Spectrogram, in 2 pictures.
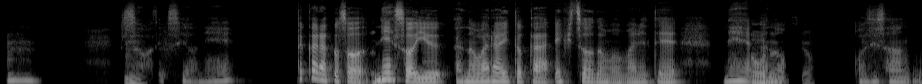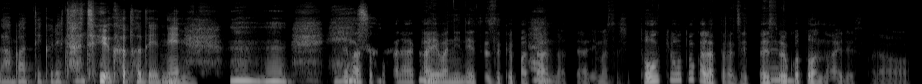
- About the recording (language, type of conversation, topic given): Japanese, podcast, 旅先で出会った面白い人について、どんなエピソードがありますか？
- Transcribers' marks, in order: tapping; unintelligible speech; laughing while speaking: "ということでね"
